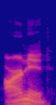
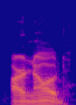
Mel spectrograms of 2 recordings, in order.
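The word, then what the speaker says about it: Arnaud: from reflectel uh uh arnid or no arnode from a flight no you don't you don't pronounce the d you don't pronounce the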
